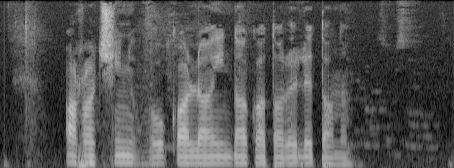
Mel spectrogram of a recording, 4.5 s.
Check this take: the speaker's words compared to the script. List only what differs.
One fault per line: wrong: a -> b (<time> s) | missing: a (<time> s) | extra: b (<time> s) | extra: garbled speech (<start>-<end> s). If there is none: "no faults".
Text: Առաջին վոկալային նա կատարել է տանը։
no faults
